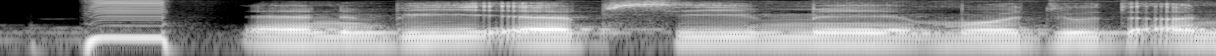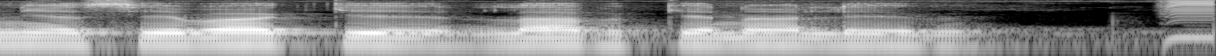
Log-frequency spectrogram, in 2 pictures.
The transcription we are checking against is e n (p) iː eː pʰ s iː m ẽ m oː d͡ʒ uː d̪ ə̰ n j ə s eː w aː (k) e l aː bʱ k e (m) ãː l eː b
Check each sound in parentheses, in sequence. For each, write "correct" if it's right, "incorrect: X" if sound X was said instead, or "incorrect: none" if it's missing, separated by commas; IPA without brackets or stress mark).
incorrect: b, correct, incorrect: n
